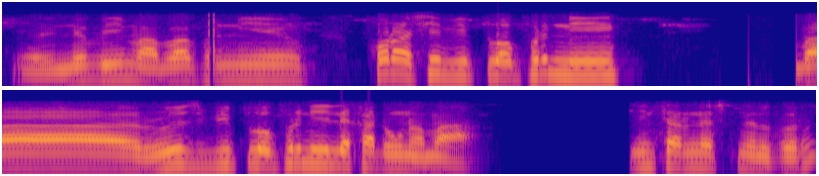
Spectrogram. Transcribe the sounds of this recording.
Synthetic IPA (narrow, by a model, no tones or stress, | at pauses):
ɾinɯbɯjmabapʰɯɾni | pʰɔɾasibiplɔpʰɯɾni | baɾuzbiplɔpʰɯɾnilekʰadɔŋnama̰ | intaɾnesnelpʰɯɾ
